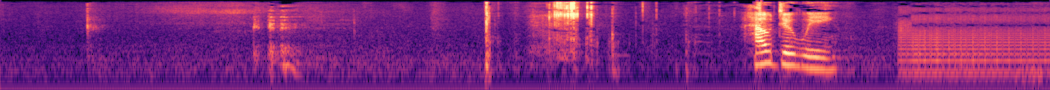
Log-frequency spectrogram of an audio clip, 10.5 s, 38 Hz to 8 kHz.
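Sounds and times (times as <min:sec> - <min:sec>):
speech: 0:02.5 - 0:03.2, 0:07.6 - 0:08.5
electrical buzz from microphone: 0:09.0 - 0:10.4.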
